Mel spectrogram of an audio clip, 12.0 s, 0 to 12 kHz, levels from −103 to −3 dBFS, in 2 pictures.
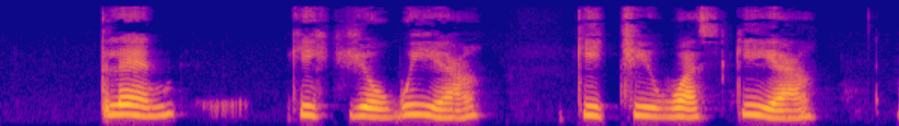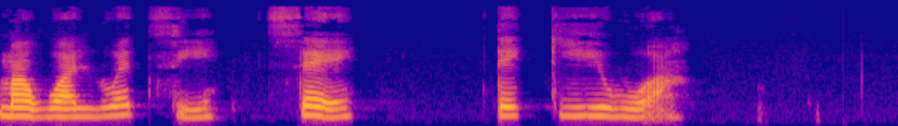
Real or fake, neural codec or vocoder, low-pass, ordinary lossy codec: fake; vocoder, 22.05 kHz, 80 mel bands, WaveNeXt; 9.9 kHz; MP3, 48 kbps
